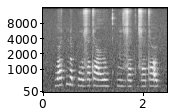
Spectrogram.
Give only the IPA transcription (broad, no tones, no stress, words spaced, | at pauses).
utˤnɨ pɔzetˤu ʕukʷʰel zɨtˤd͡zɔtˤu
